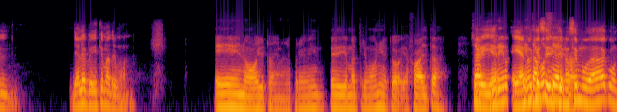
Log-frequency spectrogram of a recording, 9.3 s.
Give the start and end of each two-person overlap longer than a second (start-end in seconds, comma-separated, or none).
7.1-8.8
